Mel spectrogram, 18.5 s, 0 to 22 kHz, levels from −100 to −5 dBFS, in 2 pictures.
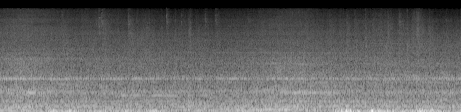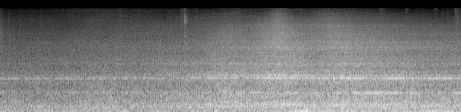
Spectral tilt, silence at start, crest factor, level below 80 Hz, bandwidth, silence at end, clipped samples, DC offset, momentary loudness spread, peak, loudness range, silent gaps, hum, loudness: -5 dB/octave; 0 s; 18 dB; -30 dBFS; 15.5 kHz; 0 s; under 0.1%; under 0.1%; 15 LU; -4 dBFS; 14 LU; none; none; -25 LUFS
